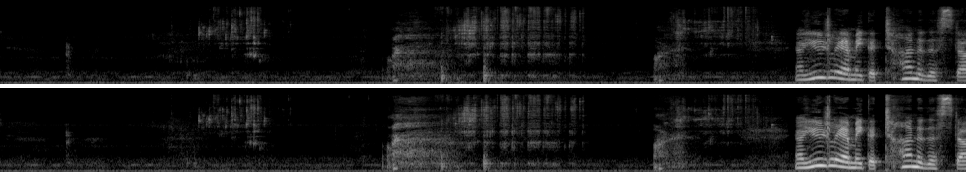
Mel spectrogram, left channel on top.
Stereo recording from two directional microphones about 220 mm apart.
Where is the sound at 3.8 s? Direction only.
50° right (ahead or behind).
